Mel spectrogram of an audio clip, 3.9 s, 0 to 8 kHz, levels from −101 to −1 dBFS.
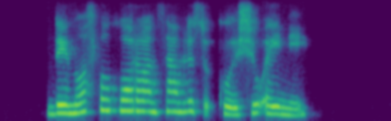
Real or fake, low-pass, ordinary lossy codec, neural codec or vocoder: fake; 7.2 kHz; Opus, 16 kbps; codec, 24 kHz, 1.2 kbps, DualCodec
